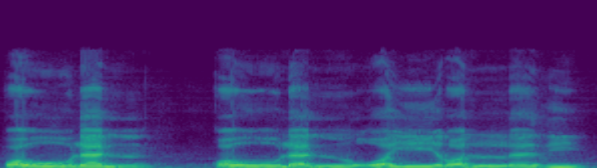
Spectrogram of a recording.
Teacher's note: Maka huruf-huruf yang datang setelah huruf yang dia huruf yang berharakat tanwin dan huruf tersebut dikeluarkan daripada tenggorokan kita yang 6, ada yang paling bawah hamzah ha, ain ha, ghain kha, maka dia harus jelas suara tanwinnya atau suara nun yang dimatikannya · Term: izhar halqi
